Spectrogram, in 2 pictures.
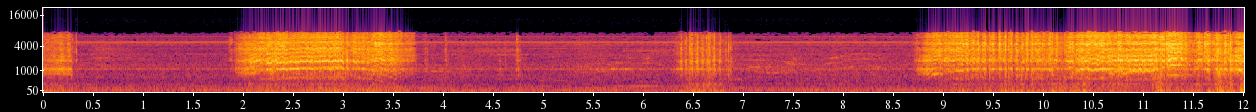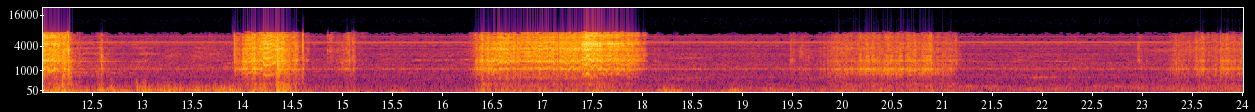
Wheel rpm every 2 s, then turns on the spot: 20, 90, 10, 10, 70, 150, 40, 20, 90, 10, 20, 10.
0-2 6-8 20-22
